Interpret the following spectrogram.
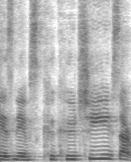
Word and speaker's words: Kikuchi: I'm not sure how to say his name's Kikuchi, is that right? Yeah, Kikuchi.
